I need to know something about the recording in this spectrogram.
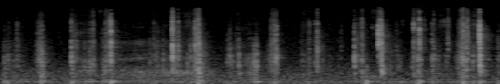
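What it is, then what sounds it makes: Cardboard gift box. Fingertips and nails tap quickly along the sides of a small, hollow, white printed cardboard tea gift box. About fourteen short, dry, bright clicks sound in uneven succession with almost no ring, over a faint low hum.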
